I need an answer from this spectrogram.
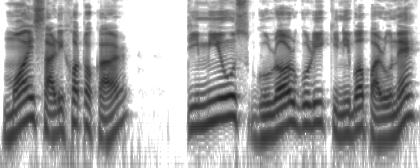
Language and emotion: Assamese, neutral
